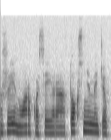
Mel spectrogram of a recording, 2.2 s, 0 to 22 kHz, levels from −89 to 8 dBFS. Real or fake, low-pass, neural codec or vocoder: real; 14.4 kHz; none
